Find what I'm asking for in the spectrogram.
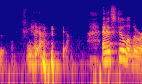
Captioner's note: laughing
